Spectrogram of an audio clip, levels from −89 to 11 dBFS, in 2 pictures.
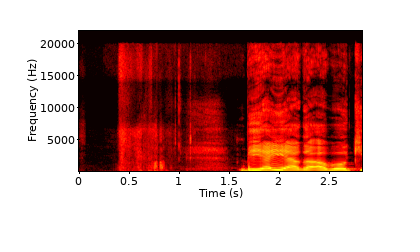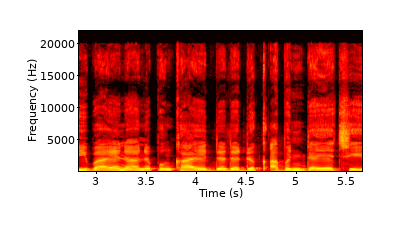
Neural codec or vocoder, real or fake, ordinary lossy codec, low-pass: none; real; none; none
